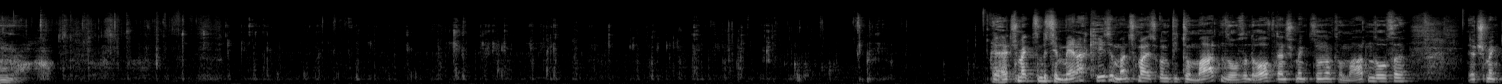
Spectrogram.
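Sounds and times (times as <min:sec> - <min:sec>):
person chewing food: 0:00.0 - 0:09.9.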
